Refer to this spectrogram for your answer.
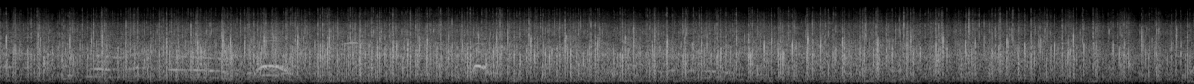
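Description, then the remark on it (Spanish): A large audience in an auditorium claps steadily and loudly for the whole stretch, a dense continuous wash of applause with faint voices murmuring underneath. “A ver, calentemos el ambiente con unos aplausos.”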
